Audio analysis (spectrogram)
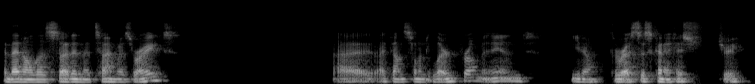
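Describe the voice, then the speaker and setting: Heard in lo-fi sound, a medium-pitched man from California with vocal fry talks about his NLP training work in an interview. He's relaxed and reflective, his answers full of fillers and pauses.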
